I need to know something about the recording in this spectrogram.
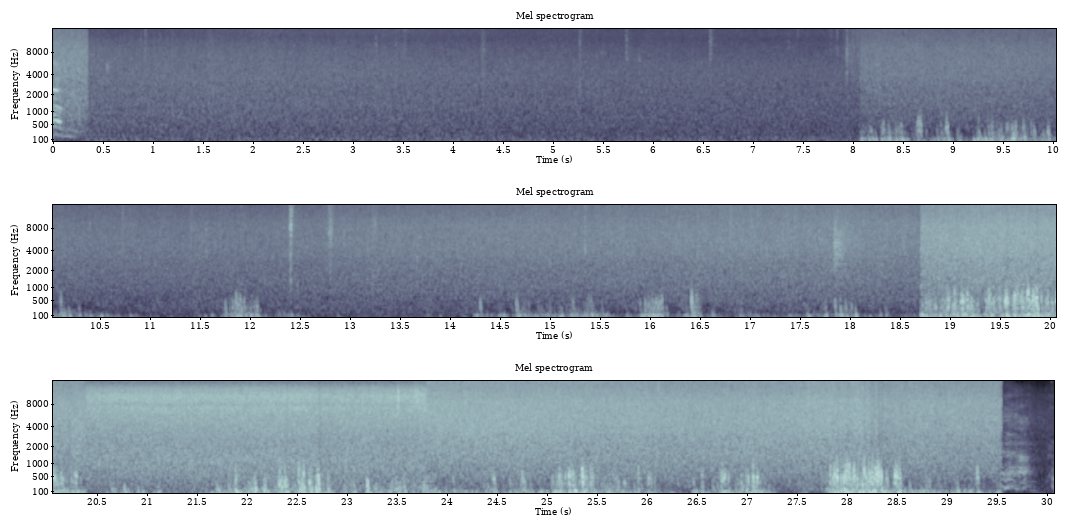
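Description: Wind gusting on the microphone and through palm fronds, with leaves rustling. A faint steady hiss for the first eight seconds or so, then irregular gusts that grow louder and more frequent past the middle.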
